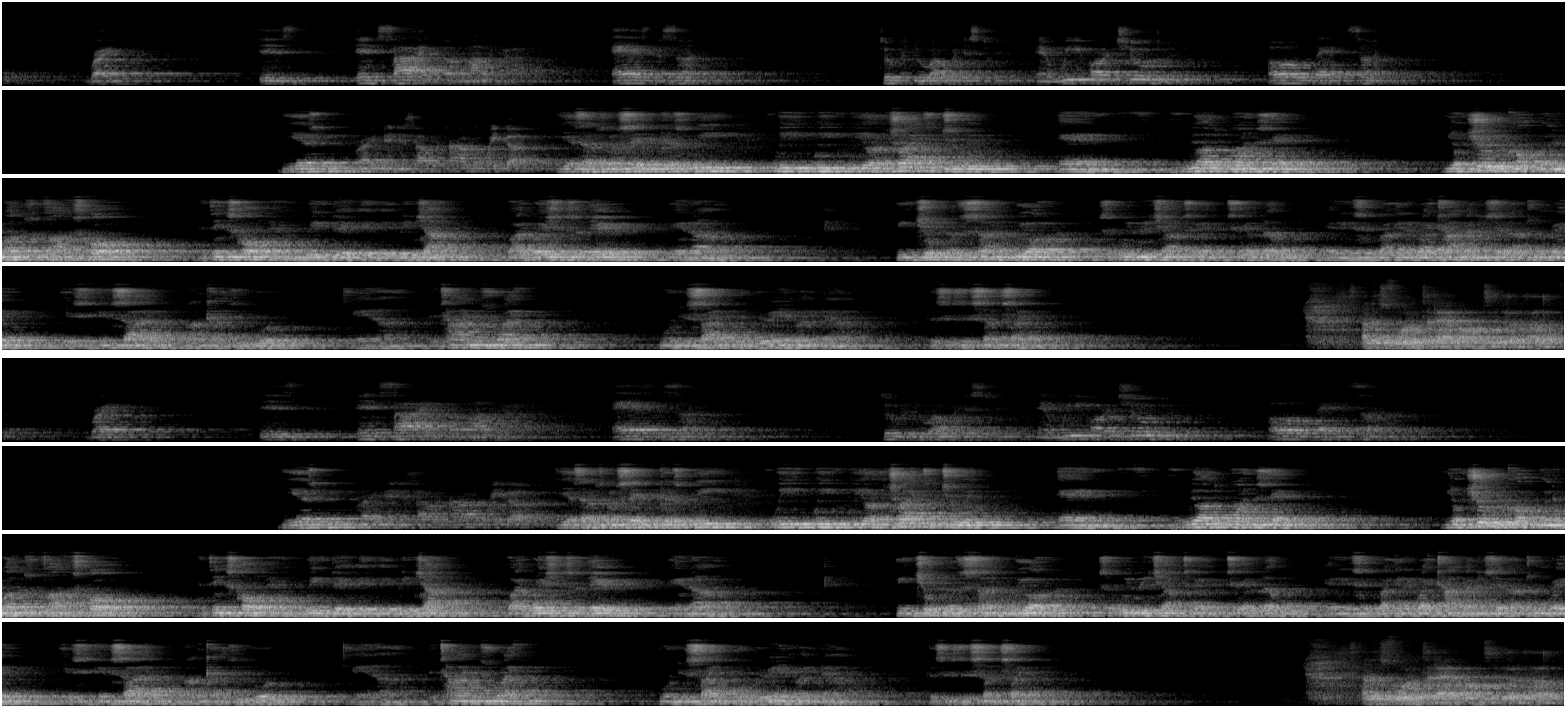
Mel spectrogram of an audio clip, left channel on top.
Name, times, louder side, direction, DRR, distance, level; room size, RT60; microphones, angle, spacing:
voice 1, 0.8-1.1 2.6-2.9 3.5-5.2 6.1-7.0 8.8-10.0 10.3-11.8 12.7-13.8 19.2-20.9, left 1 dB, 75° left, 0 dB, 0.5 m, -36 dB
voice 2, 18.4-19.0 21.2-22.9 23.2-25.4 26.2-26.7 27.3-28.6 30.0-32.5 33.2-35.7 36.2-37.5 37.9-38.5 40.2-41.8 42.2-44.2 44.5-47.1 47.4-49.7 50.4-50.9 51.2-52.1 53.5-55.4 56.2-57.3, equal, 30° right, -5 dB, 0.6 m, -23 dB
voice 3, 59.9-62.5, equal, 10° left, -5 dB, 0.5 m, -27 dB
3.1 x 2.3 x 3.7 m, 2.3 s
head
